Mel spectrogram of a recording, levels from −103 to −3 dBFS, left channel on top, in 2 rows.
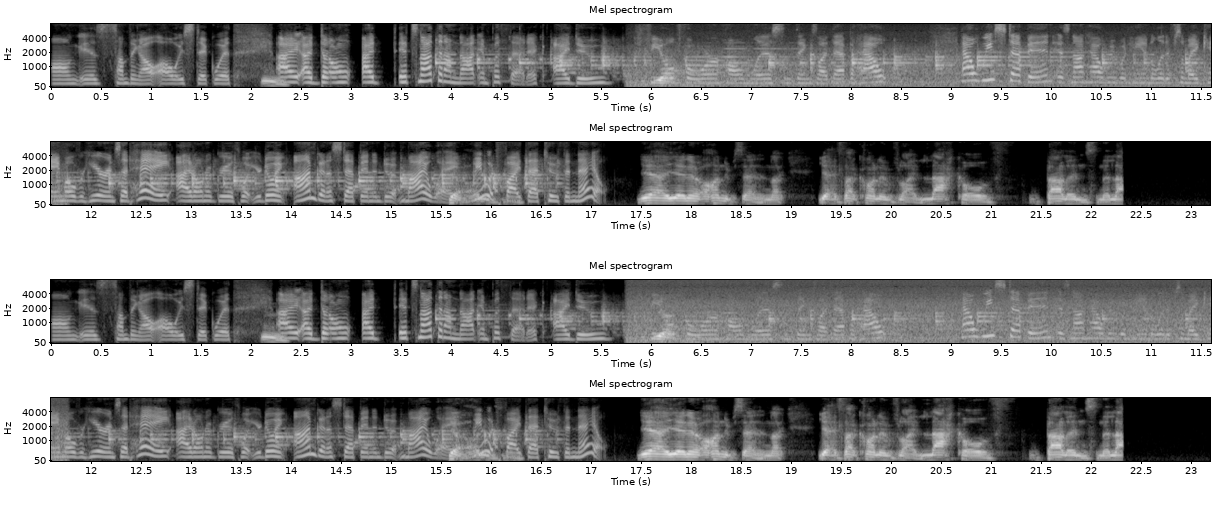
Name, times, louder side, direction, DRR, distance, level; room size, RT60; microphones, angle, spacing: voice 1, 0.0-8.5 8.8-17.1, left 3 dB, 25° left, 4.7 m, -35 dB
sound 1, 3.8-16.8, left 5 dB, 85° left, 3.0 m, -40 dB
sound 2, 5.7-11.8, right 3 dB, 55° right, 2.0 m, -41 dB
voice 2, 15.6-16.0 17.5-18.9 19.3-21.0 21.4-22.3, right 3 dB, 35° right, 0.5 m, -29 dB
head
